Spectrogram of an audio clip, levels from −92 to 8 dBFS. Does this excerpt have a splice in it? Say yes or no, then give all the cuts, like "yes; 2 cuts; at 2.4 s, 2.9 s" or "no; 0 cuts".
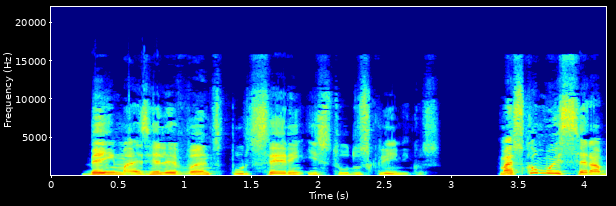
no; 0 cuts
